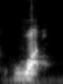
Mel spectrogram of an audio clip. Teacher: Take, for example, us American speakers, when we say the word what, we don't release it, but British English speakers will actually release that T sound. So when they say it, it would sound more like what, making that T sound more pronunciated.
